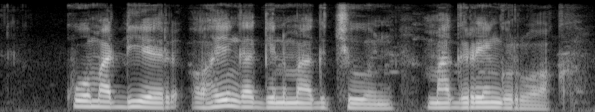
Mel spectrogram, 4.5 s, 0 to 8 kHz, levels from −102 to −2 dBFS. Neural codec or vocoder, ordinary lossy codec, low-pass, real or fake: none; none; 7.2 kHz; real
